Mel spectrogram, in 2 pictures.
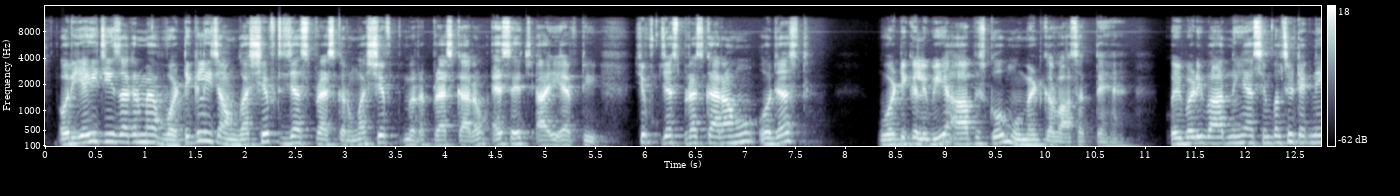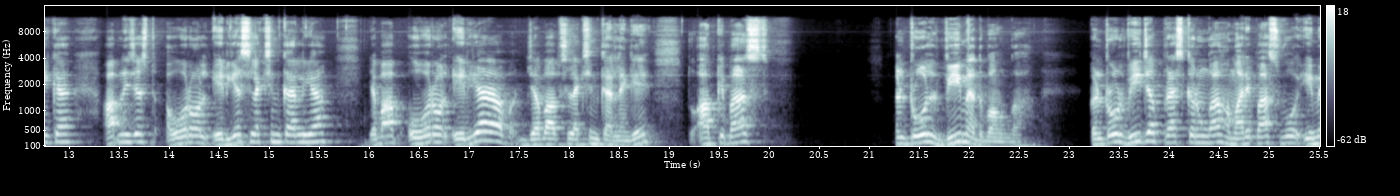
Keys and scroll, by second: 21.7 ctrl+v.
